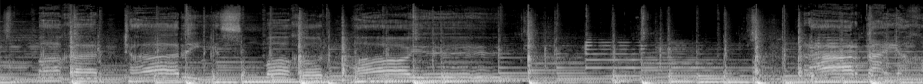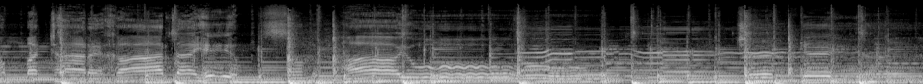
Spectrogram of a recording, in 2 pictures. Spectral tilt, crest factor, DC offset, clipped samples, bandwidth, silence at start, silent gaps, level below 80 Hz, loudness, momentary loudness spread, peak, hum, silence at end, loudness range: -6.5 dB/octave; 14 dB; under 0.1%; under 0.1%; 17 kHz; 0 s; none; -20 dBFS; -15 LUFS; 5 LU; 0 dBFS; none; 0 s; 2 LU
